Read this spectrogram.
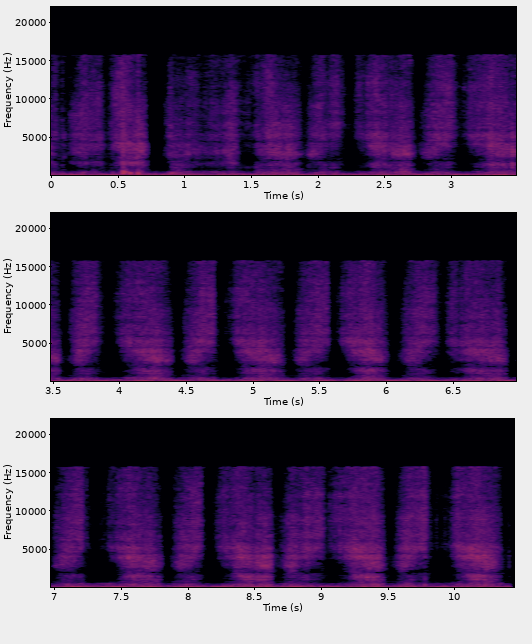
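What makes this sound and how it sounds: Fingertips rub and scratch the abrasive surface of a small, solid black sanding sponge block held close to the microphone. A steady, bright, gritty scraping continues throughout, rising and falling in a loose rhythm of roughly one stroke per second over a constant low hum.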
